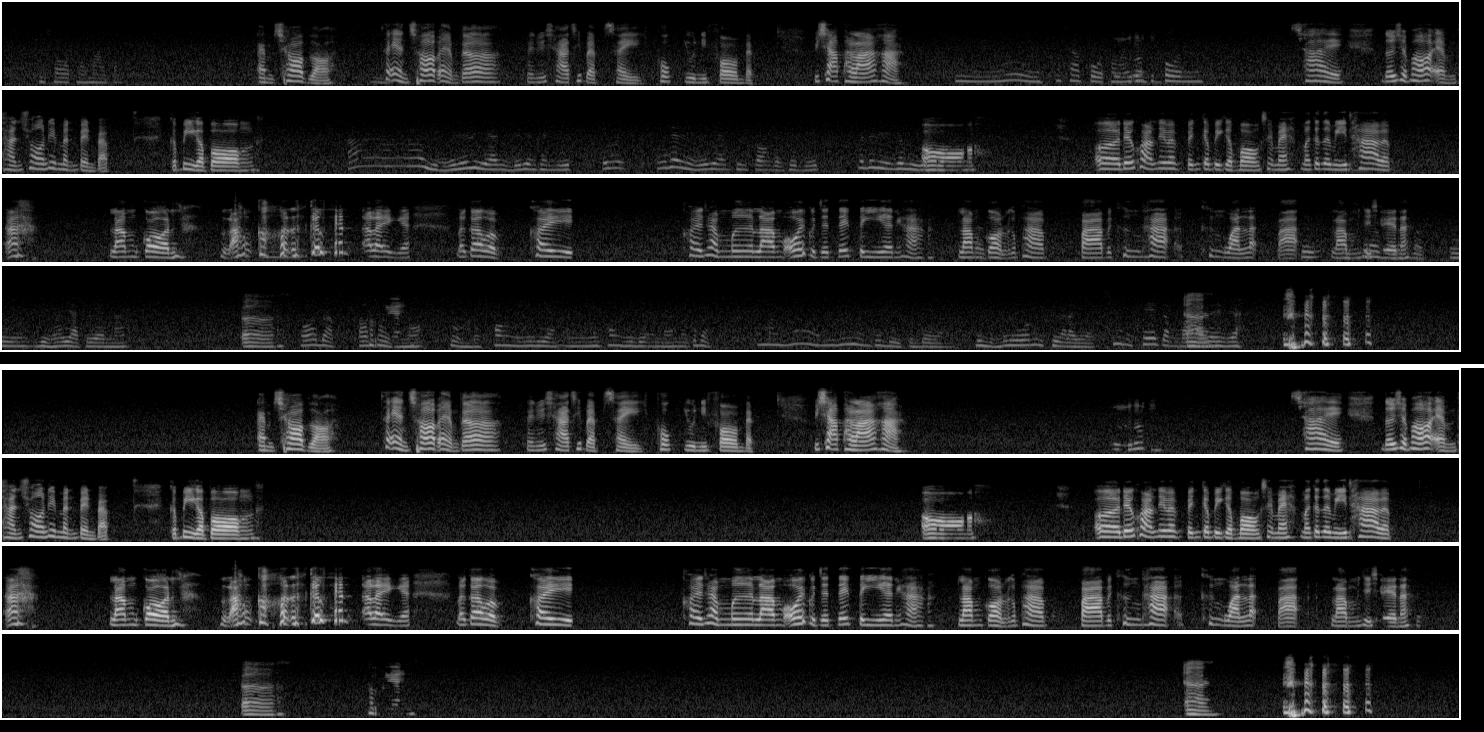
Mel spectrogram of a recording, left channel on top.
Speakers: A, on the left; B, on the right.
A: ที่ชอบมากๆปะ
B: แอมชอบเหรอ
A: อืม
B: ถ้าแอมชอบแอมก็เป็นวิชาที่แบบใส่พวกยูนิฟอร์มแบบวิชาพละค่ะ
A: อืมวิชาโปรดของนักเรียนทุกคน
B: อืมใช่ โดยเฉพาะแอมทันช่วงที่มันเป็นแบบกระบี่กระบอง
A: อ้าหญิงไม่ได้เรียนหญิงได้เรียนเทนนิสเอ้ยไม่ไม่ใช่หญิงได้เรียนปิงปองกับเทนนิสไม่ได้เรียนกระบี่กระบอง
B: อ๋อ เออ ด้วยความที่มันเป็นกระบี่กระบองใช่ไหม มันก็จะมีท่าแบบ
A: อืม
B: อ่ะ รำก่อน <laughs> รำก่อน
A: อืม
B: <laughs> แล้วก็เล่นอะไรอย่างเงี้ยแล้วก็แบบค่อยค่อยทำมือรำโอ้ยกูจะได้ตีกันค่ะรำก่อนแล้วก็พาปาไปครึ่งท่าครึ่งวันละปารำเฉยๆนะ
A: แต่แต่แต่เชื่อไหมว่าแบบเออหญิงอะอยากเรียนนะ
B: เออ
A: เพราะว่าแบบเขาสุ่มเนาะสุ่มแบบห้องนี้เรียนอันนี้ห้องนี้เรียนอันนั้นแล้วก็แบบทำไมห้องเราไม่ได้เรียนกระบี่กระบองอ่ะคือหญิงไม่รู้ว่ามันคืออะไรแต่แบบชื่อมันเท่จังวะอะไรอย่างเงี้ย
B: ทำไมเออ <laughs>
